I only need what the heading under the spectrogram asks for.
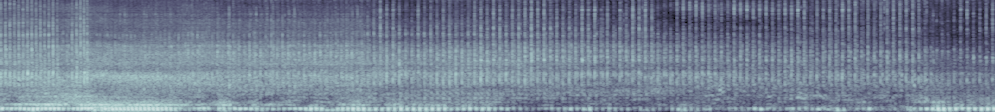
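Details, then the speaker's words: Scooter on long Bangalore–Gutti highway trips, belt snapped mid-highway and replaced; idling with uneven tuk-tuk knocking patter that settles after a blip, from inside variator; mechanic says rollers worn and need changing. "అది ఏం sir roller roller ఇది టక్ sound వస్తుంది కదా ఆ sound పోతదింటే లోపల దీంట్లో ఉంటా లోపల"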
